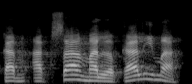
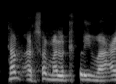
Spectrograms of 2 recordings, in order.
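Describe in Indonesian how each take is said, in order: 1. Pertanyaan itu diucapkan sangat lambat. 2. Pertanyaan itu diucapkan cepat. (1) "Kan saya pelan-pelan sekali"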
